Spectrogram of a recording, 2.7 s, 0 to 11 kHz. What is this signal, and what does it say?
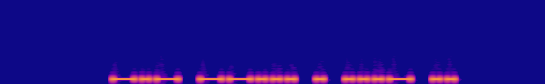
Morse code, heard as a keyed tone, about 33 wpm, 700 Hz. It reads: K7EVI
